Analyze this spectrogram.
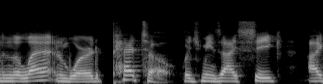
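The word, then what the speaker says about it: petō: and is pronounced ramus the short e sounds more like the e sound in our word bet or maybe in pet we can hear this sound in the Latin word pet Oh which means I seek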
